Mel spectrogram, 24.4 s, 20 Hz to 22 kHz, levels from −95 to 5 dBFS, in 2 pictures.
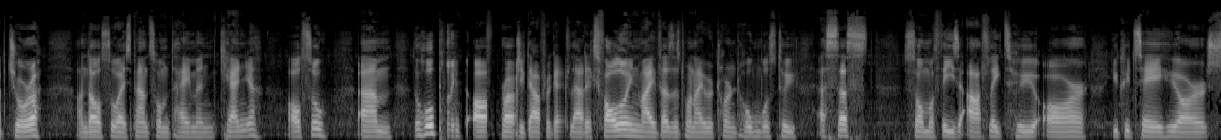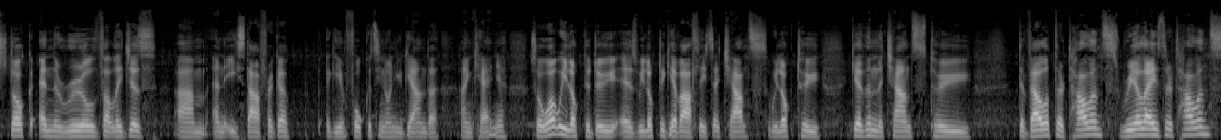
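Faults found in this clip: Repeated packet loss (robotic sound), 4.34–5.91 s: 15 gaps, longest 79 ms, about 28% of the span concealed (roughly 0.44 s filled). Probable component: network path or jitter buffer. Mechanism: lost or late packets, each hole patched by extending the preceding audio, so the stretch turns choppy.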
